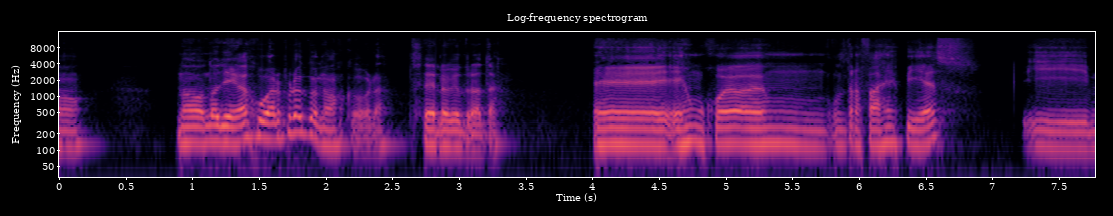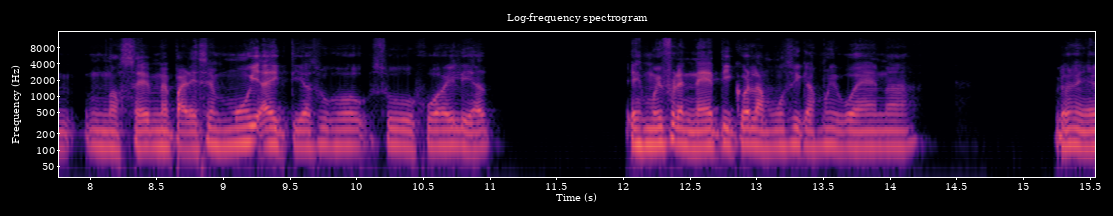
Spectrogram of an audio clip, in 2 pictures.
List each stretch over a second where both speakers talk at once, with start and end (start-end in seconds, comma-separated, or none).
none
